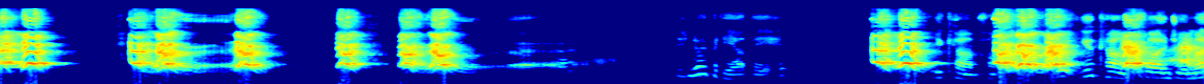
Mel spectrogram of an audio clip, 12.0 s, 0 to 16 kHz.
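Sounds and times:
puppy barking high-pitched: 0.0s - 2.8s, 3.4s - 4.8s, 8.7s - 12.0s.

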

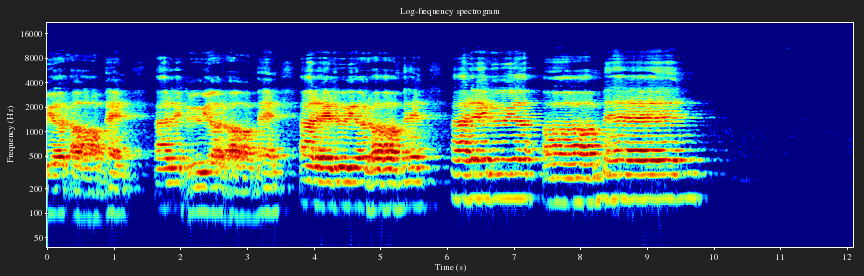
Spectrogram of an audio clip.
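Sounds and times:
slow church singing: 0.0s - 10.3s.

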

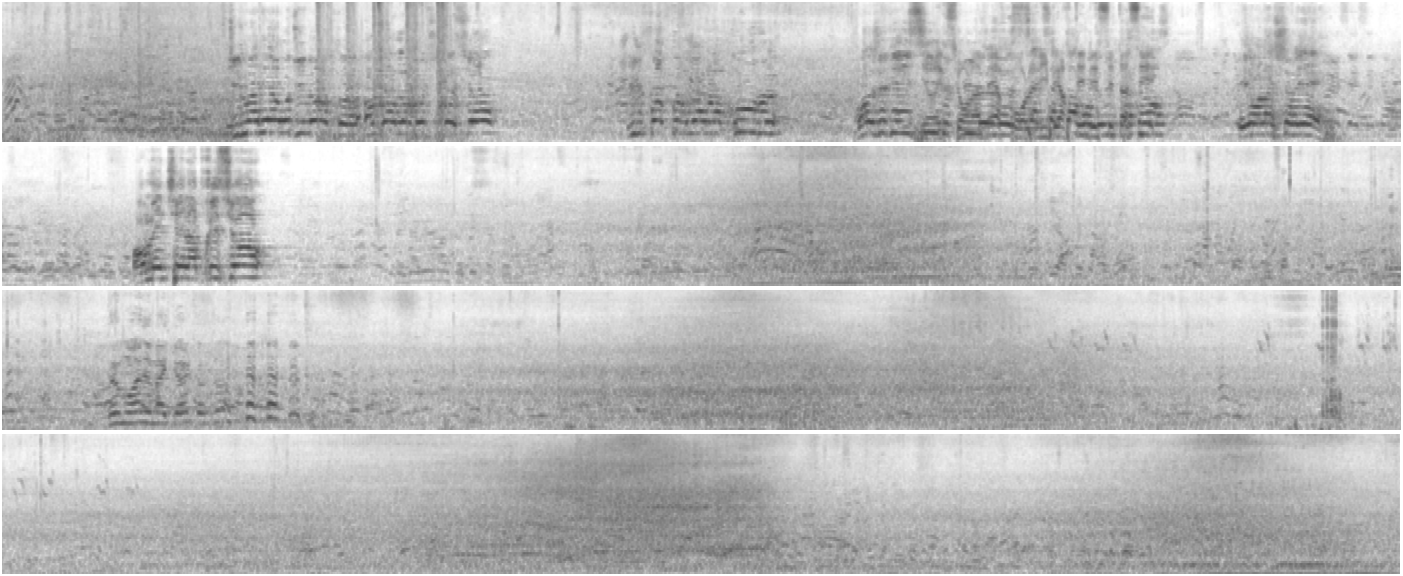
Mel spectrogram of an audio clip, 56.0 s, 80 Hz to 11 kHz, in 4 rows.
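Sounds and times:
car passing: 18.7s - 30.4s, 31.2s - 55.9s
car driving past: 20.4s - 24.0s, 44.4s - 55.9s.

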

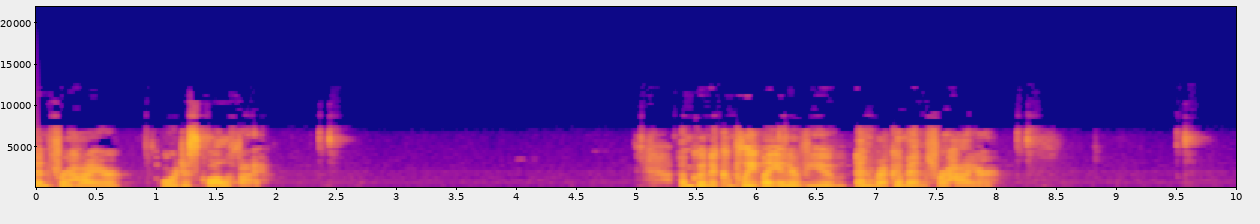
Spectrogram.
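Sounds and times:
computer mouse click: 2.3s - 2.7s, 8.2s - 9.8s.

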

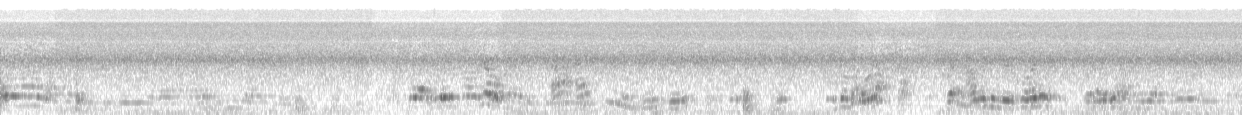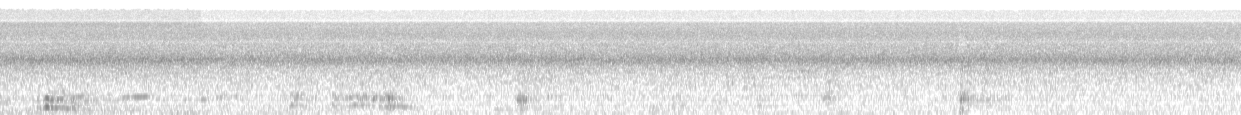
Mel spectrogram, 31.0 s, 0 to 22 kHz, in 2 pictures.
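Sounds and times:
girl murmuring and humming: 0.0s - 18.0s.

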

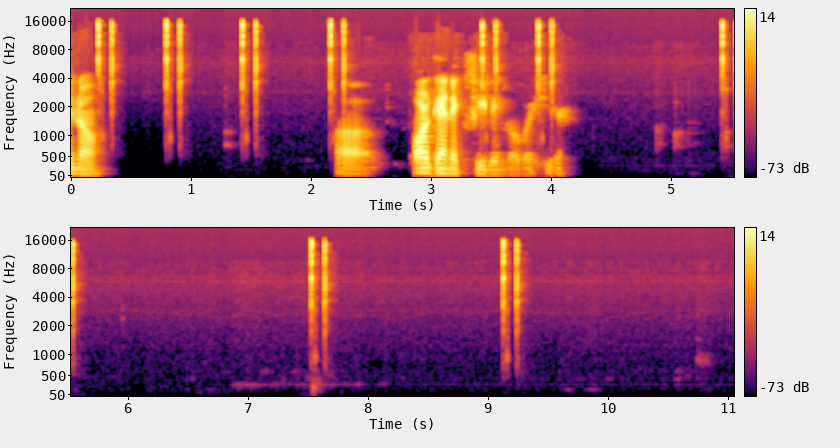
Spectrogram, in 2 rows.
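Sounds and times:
computer mouse clicks: 0.2s - 2.4s, 5.4s - 5.7s, 7.5s - 7.8s, 9.1s - 9.4s.

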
